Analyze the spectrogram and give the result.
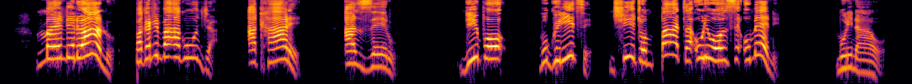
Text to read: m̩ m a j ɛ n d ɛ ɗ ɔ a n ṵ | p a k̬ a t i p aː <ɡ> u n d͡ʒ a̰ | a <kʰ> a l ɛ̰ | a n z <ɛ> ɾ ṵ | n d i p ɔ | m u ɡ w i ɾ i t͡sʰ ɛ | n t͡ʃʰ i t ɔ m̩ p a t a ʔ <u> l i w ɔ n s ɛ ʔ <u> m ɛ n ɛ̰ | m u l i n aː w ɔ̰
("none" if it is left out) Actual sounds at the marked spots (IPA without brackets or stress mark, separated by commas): k, kʰ, ɛː, u, u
